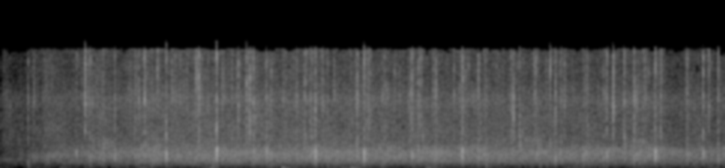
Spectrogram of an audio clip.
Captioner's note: audience applauding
